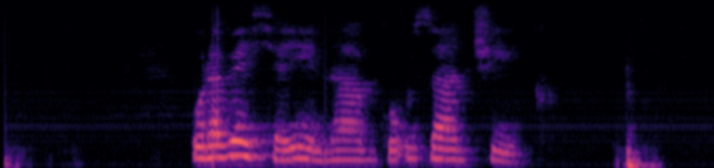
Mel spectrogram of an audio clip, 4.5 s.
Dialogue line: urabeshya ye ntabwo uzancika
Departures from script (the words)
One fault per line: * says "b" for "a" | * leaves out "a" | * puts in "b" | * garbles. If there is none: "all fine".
all fine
